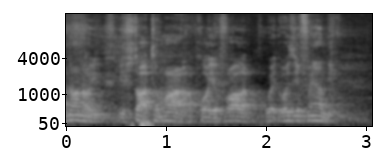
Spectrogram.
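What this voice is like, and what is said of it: Put-on Italian accent. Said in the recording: “in his Italian accent”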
